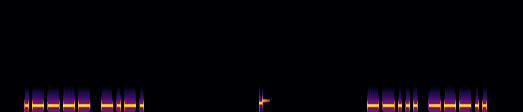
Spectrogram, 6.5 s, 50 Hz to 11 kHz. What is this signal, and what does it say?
Morse code, heard as a keyed tone, about 25 wpm, 690 Hz. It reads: 1C 78
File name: Two Letter-Number Combinations - 25wpm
